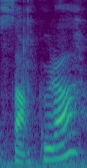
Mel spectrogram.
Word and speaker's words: Sakura: other yarn by lang called sakura which is how you say it in japanese i just thought i'd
